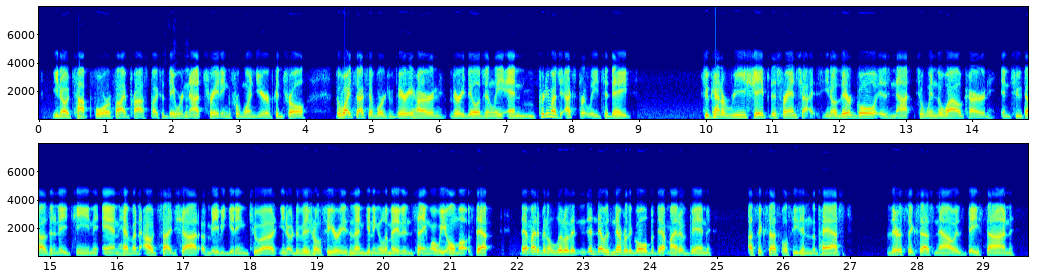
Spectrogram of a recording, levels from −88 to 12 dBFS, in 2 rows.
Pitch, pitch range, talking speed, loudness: 120 Hz, 105-130 Hz, 210 wpm, -24 LUFS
